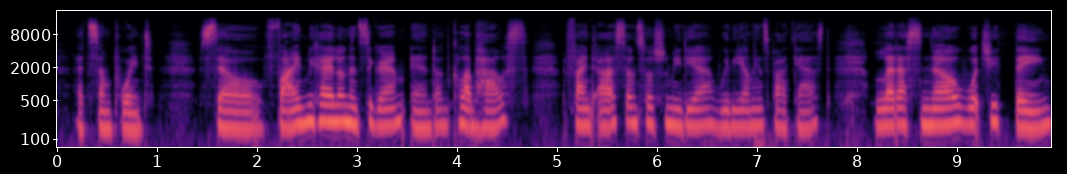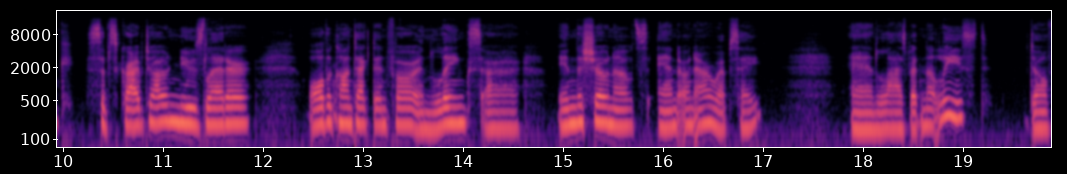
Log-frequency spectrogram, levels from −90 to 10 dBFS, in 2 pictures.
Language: English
